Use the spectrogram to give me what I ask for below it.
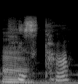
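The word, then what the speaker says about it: T*: 그게 이제 일병 티스라고 읽어. 티스타 열이라고 티스타라고 읽는데 그게 이제 일명 무반사 코팅이라 그래.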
